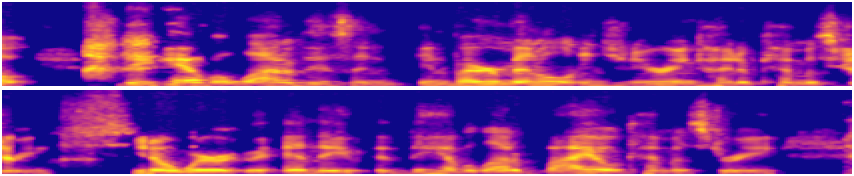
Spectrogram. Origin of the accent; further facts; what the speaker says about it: Palos Heights, Illinois, United States; also born or lived in Chicago; Well, I'm actually from Chicago. I was born in Chicago, and then we moved to Palos Heights when I was well, fairly young.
